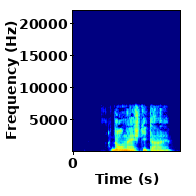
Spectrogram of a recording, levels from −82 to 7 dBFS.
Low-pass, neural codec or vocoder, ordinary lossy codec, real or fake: 7.2 kHz; none; AAC, 48 kbps; real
